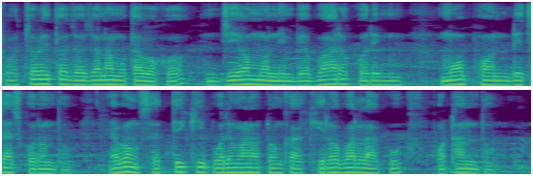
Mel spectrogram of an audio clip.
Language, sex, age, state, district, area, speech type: Odia, male, 18-30, Odisha, Mayurbhanj, rural, read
